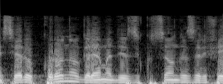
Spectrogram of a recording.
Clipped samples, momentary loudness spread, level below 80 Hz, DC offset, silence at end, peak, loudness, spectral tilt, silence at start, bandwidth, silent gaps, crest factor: under 0.1%; 4 LU; -24 dBFS; under 0.1%; 0 s; -4 dBFS; -14 LUFS; -7 dB/octave; 0 s; 10.5 kHz; none; 8 dB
